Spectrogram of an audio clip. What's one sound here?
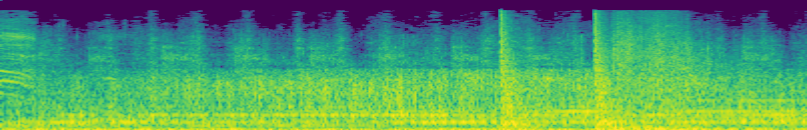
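Heavy metal clanks as a machine is struck.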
